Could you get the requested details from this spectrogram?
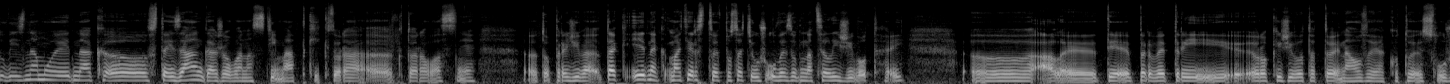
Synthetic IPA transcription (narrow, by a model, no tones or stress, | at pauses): t̪uʋiːznamujɛjɛd̪nakst̪ɛjzaːŋɡaʒɔʋanɔscimat̪kikt̪ɔɾa̰ːkt̪ɔɾaːʋla̰sɲɛ | t̪ɔpɾɛʒiːʋa̰t̪aɡjɛd̪naɡmacɛɾst̪ʋɔjɛfpɔtt͡sst̪acɛuʒṵːʋɛzɔɡnat͡sɛliːʒiʋɔt̪ɦɛ̰j | a̰lɛ̰t̪ɪɛpr̩ʋɛːt̪ɾiɾɔkiʒiʋɔt̪at̪ɔjɛ̰naɔzajakɔt̪ɔjɛ̰slṵʒ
